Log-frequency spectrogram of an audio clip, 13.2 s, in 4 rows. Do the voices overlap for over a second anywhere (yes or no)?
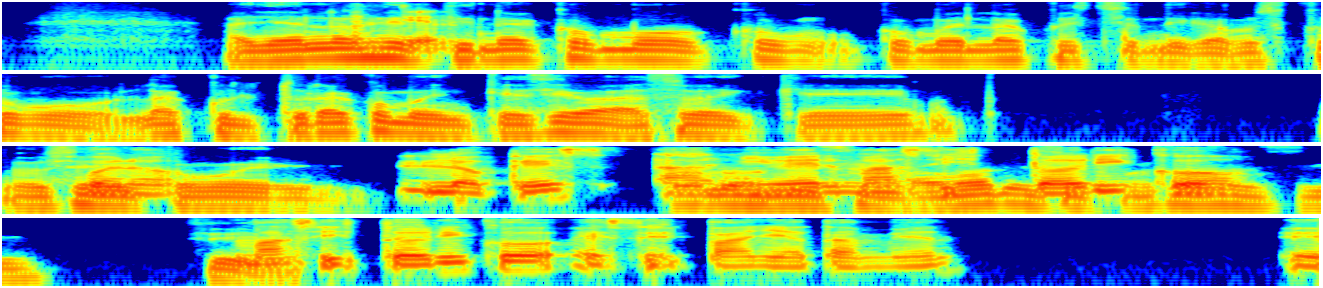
yes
